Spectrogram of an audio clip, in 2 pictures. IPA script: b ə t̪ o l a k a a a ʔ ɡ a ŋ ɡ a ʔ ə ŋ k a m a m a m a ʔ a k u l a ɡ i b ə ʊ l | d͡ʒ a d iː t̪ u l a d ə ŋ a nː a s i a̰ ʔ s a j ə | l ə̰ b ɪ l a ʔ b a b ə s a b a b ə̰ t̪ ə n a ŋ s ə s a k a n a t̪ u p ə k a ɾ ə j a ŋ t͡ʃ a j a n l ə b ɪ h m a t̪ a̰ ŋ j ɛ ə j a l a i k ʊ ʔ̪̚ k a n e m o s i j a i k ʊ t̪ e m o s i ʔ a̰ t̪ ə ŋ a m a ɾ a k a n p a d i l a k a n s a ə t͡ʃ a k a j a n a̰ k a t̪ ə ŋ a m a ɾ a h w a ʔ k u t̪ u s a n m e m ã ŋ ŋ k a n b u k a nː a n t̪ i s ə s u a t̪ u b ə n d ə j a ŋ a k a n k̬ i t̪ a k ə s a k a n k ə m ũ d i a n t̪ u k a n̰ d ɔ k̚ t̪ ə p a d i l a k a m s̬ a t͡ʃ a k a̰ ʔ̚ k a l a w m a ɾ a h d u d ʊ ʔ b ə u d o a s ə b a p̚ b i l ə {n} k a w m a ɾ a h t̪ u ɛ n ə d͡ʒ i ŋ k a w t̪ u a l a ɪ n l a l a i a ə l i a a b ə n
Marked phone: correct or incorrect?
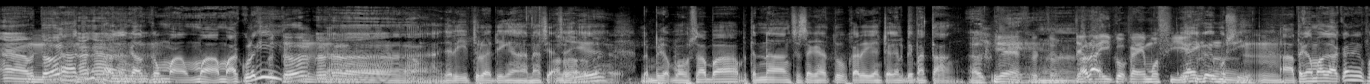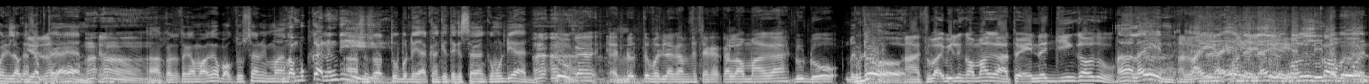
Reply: incorrect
